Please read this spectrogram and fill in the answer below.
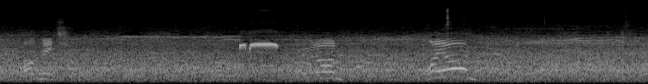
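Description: Steady noise of a large stadium crowd during a football match. A short, shrill whistle blast sounds about two and a half seconds in, and a couple of voices call out about three and four and a half seconds in.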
